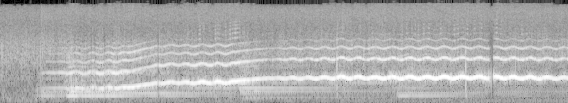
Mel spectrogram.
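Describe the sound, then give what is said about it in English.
Theremin played solo: a wavering electronic tone glides smoothly upward, then holds steady with a marked vibrato over a soft sustained lower backing. “So if you haven't seen someone play theremin before, it's a thing to behold.”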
